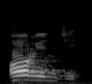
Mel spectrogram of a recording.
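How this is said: The word is said with English-like vowels. This is the original foreign pronunciation. "실제 발음은 어린지"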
